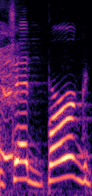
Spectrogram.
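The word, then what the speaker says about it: Jedburg: saying Jed buug Junction Jed BG jedberg see I said it wrong jedberg Junction thank you for correcting me um Saturday from 10: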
